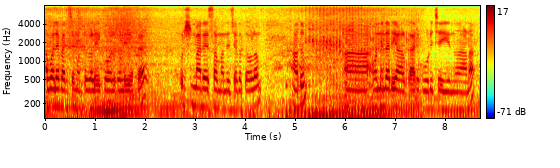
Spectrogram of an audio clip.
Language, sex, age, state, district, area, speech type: Malayalam, female, 60+, Kerala, Kottayam, urban, spontaneous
